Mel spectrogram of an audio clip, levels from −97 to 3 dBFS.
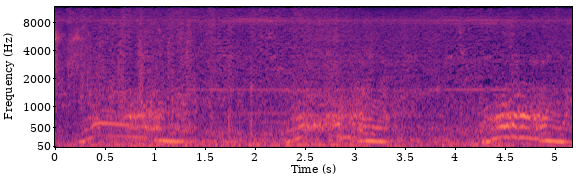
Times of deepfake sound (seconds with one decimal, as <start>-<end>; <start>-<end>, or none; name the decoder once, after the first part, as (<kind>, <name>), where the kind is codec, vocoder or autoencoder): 2.5-3.9 (codec, SNAC); 4.5-5.2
